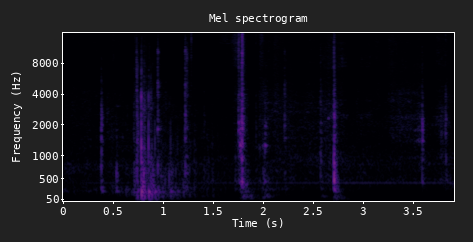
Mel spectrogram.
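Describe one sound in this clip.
A compartment cover slides open with a click.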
